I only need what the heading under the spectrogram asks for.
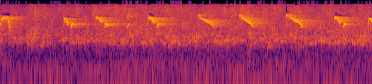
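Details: Javan bush lark, Parva type, singing strongly and clearly for training songbirds: spaced high notes, each a quick steep downward slide, about one every half second, with faint watery hiss behind.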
